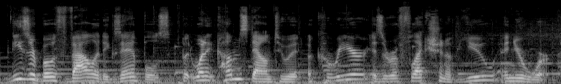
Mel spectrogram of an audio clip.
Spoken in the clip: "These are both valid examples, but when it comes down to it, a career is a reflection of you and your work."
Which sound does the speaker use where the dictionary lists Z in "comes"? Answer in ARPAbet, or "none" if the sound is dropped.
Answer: Z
